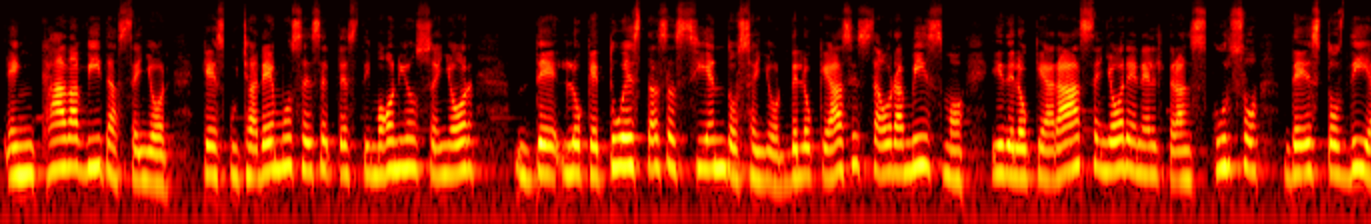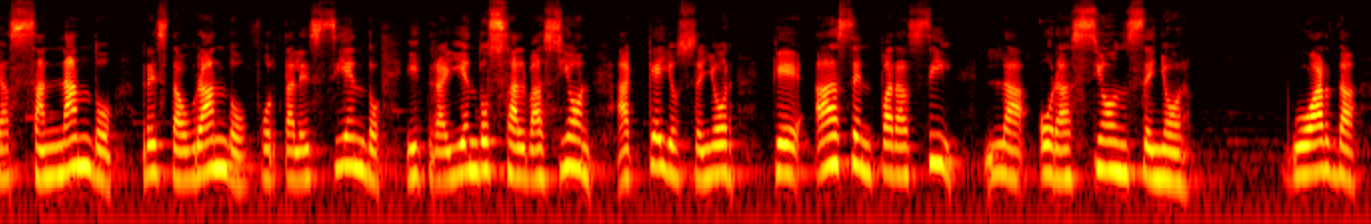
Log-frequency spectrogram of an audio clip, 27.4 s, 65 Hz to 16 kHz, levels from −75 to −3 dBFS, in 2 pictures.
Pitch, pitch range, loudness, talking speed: 225 Hz, 210-250 Hz, -25 LUFS, 110 wpm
